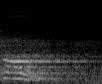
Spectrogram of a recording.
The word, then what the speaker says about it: column: And is not not pronounced when it follows an M. So I say a column.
